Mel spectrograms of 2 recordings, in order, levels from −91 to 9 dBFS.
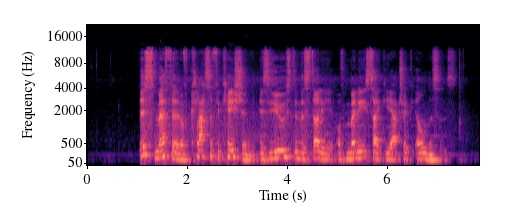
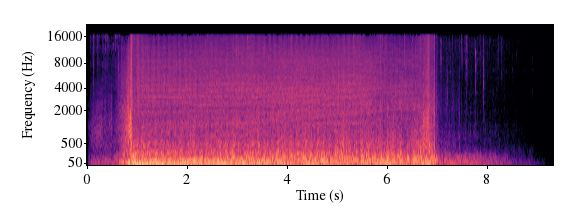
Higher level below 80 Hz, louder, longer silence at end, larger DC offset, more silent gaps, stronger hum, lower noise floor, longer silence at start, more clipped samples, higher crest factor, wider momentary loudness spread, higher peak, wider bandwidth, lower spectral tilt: second, -56 dBFS vs -20 dBFS; about the same, -21 LUFS vs -19 LUFS; second, 0.55 s vs 1.5 s; neither; neither; neither; about the same, -70 dBFS vs -70 dBFS; first, 1.05 s vs 0.1 s; neither; about the same, 18 dB vs 14 dB; second, 8 LU vs 13 LU; about the same, -4 dBFS vs -4 dBFS; second, 12.5 kHz vs 17 kHz; about the same, -5 dB/octave vs -5 dB/octave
